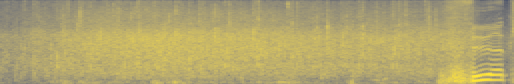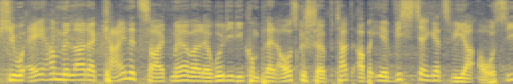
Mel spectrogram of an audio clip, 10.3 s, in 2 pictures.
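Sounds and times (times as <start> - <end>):
audience applause: 0.0 - 7.4
speech: 4.4 - 10.2.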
